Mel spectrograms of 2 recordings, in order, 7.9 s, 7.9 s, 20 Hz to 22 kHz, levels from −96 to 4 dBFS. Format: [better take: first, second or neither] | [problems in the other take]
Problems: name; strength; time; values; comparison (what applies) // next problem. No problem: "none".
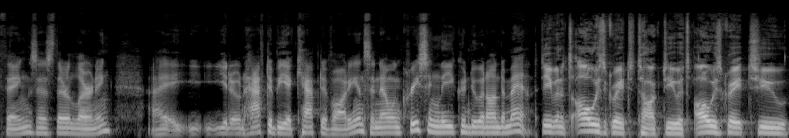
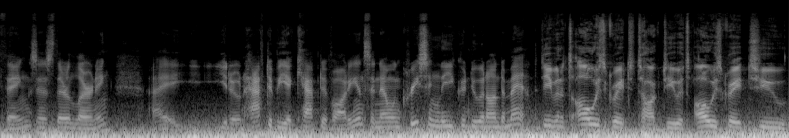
first | wind noise on the microphone; heavy; 10 dB below the speech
